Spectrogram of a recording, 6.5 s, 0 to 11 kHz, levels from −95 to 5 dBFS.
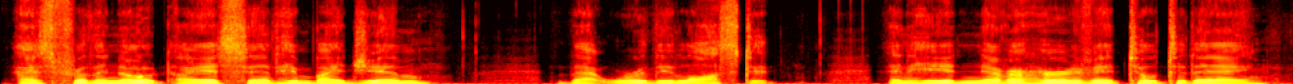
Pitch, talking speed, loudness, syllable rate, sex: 145 Hz, 225 wpm, -16 LUFS, 5.1 syllables/s, male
